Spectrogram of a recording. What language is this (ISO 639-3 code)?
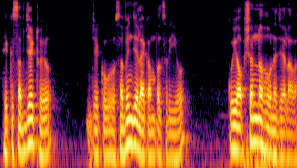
snd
